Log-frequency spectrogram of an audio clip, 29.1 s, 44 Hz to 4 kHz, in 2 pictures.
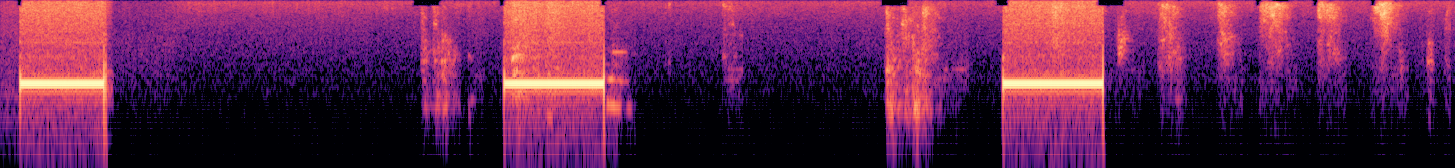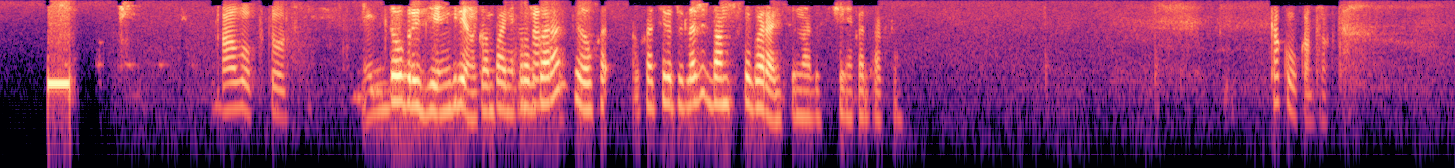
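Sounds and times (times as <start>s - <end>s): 
telephone ringback tone: 0.2s - 1.1s, 5.0s - 6.1s, 10.0s - 11.0s, 15.0s - 15.3s
speech: 16.8s - 23.7s, 27.3s - 28.2s.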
